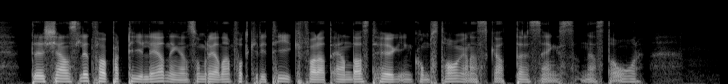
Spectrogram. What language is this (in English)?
Swedish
